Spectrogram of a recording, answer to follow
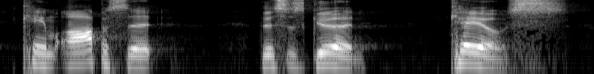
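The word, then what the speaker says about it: Chios: Chaos, right? Sounds like chaos is how this is pronounced.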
